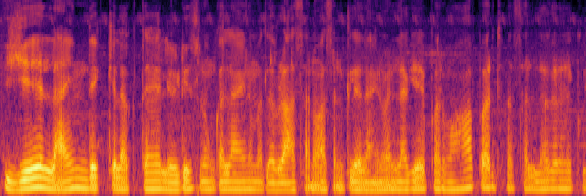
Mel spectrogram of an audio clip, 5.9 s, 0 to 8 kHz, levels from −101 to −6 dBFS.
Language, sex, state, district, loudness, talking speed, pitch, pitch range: Hindi, male, Chhattisgarh, Jashpur, -19 LUFS, 295 wpm, 120 Hz, 110-130 Hz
